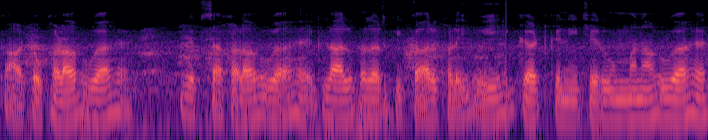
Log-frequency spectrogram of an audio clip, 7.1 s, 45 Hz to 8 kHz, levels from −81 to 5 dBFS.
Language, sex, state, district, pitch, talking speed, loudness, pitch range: Hindi, male, Uttar Pradesh, Budaun, 100 Hz, 195 wpm, -29 LUFS, 100-105 Hz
